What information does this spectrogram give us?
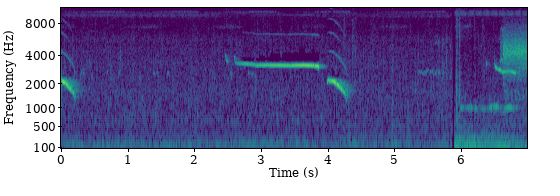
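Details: Common iora, described as a female calling in the wild during mating, used as a lure: a long level high whistle held about a second, then a quick falling slurred note, with faint rural background.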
